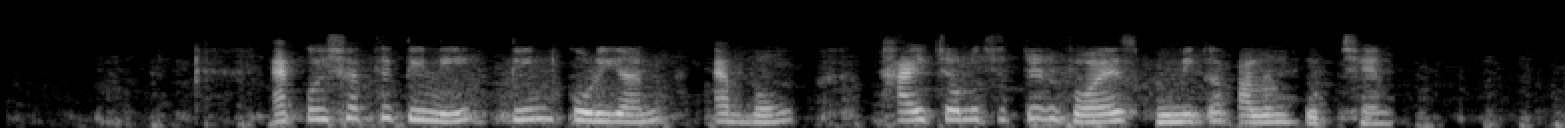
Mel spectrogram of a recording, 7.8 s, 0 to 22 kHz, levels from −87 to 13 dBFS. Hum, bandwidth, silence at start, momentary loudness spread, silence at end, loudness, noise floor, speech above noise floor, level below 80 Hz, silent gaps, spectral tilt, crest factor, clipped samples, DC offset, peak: none; 7 kHz; 0.75 s; 13 LU; 0 s; -20 LUFS; -55 dBFS; 36 dB; -56 dBFS; none; -7 dB/octave; 18 dB; under 0.1%; under 0.1%; -4 dBFS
